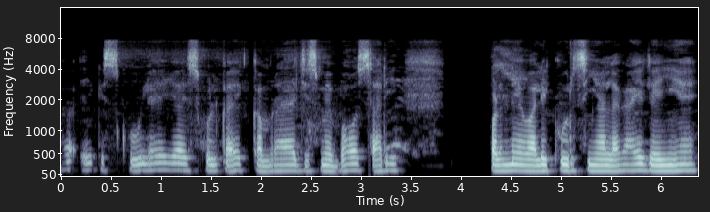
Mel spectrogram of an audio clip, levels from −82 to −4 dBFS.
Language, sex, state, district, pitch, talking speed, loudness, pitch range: Hindi, male, Uttar Pradesh, Varanasi, 130 Hz, 170 wpm, -22 LUFS, 125-140 Hz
